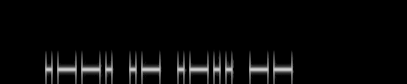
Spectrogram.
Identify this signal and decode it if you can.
Morse code, heard as a keyed tone, about 20 wpm, 700 Hz. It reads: PALM
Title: Multi-letter Phonemes 20wpm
